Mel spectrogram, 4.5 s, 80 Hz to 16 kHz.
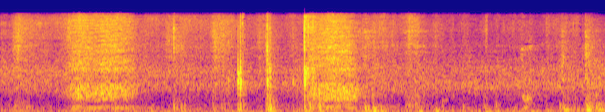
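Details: Hooves of the Arabian stallion Enaaq Al Thaqeb SE, recorded in 2021, strike in soft, irregular low thumps. A few sharper knocks stand out midway against a murmuring, noisy backdrop.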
